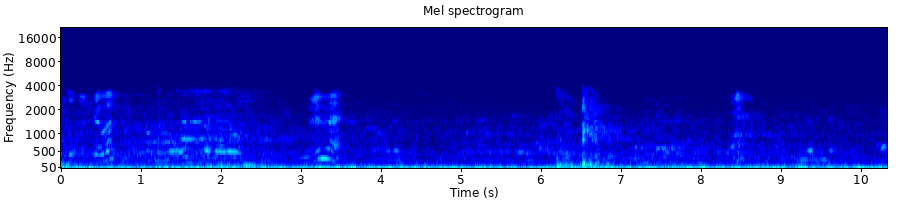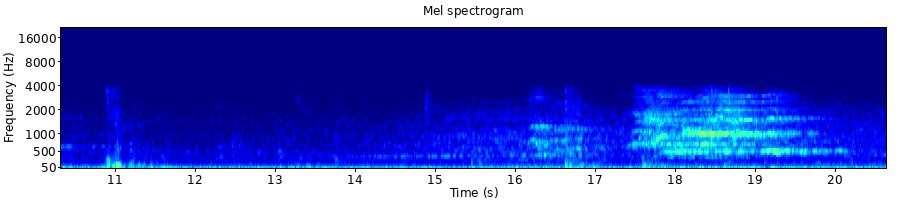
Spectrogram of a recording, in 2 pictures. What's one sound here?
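Men shout to each other in a large echoing hall, far off.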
